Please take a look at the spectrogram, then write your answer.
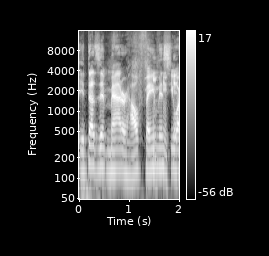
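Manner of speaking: loud, high, insistent call; club enforcer. Acted. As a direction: order the star off, no exceptions. Club throwing famous comic off stage.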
